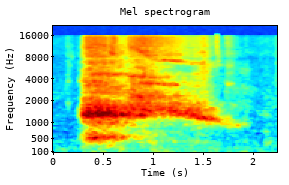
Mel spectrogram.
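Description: A person letting out a held deep breath in one long audible exhale that fades away over about a second and a half.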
